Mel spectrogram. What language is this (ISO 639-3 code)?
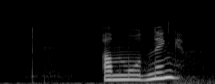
nor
